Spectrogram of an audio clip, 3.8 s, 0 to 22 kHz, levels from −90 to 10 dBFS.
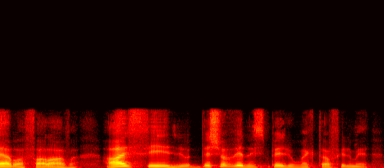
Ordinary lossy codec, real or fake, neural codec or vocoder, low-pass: none; fake; codec, 16 kHz, 0.8 kbps, ZipCodec; none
